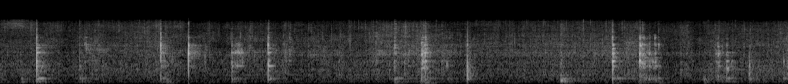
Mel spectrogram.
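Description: Vegetables and pork with bone-in pieces cooking in a pot for Filipino pinakbet are stirred, giving irregular scraping clinks over a steady frying sizzle, close and fairly loud with no talking.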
